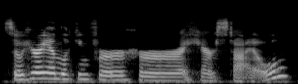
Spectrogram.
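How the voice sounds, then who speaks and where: A young woman with a stuffy, slightly nasal voice of medium pitch sounds pushed and bright, expressive and measured in pace. She's a gaming video host doing casual voice-over commentary, chatting and rambling through a game build with fillers and laughs.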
